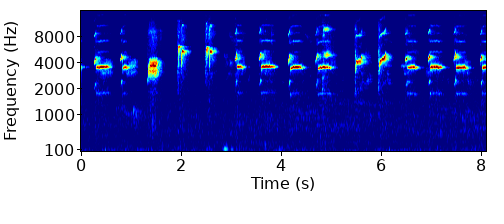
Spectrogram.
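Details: Horsfield's bush lark lure song for prompting a captive bird to sing: regular repeated twangy chirps, nearly two per second, after a few louder rasping notes.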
